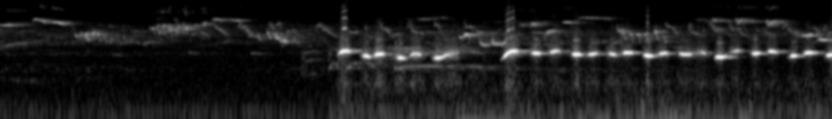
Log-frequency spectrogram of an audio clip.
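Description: Bird-like whistled chirping: faint high twittering at first, then from about three seconds in a loud run of quick repeated whistled notes, several a second, each starting with a short upward swoop.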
